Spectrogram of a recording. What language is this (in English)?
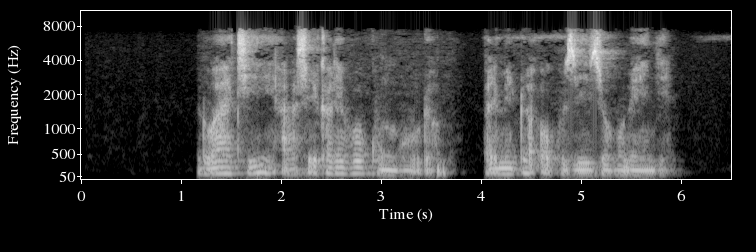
Ganda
